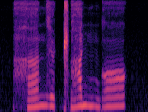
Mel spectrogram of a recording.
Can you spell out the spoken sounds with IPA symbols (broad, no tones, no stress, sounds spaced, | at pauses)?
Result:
h ɐ n z ʏ ɡ͡ǁ a nʲ ŋ ɡ ɔ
